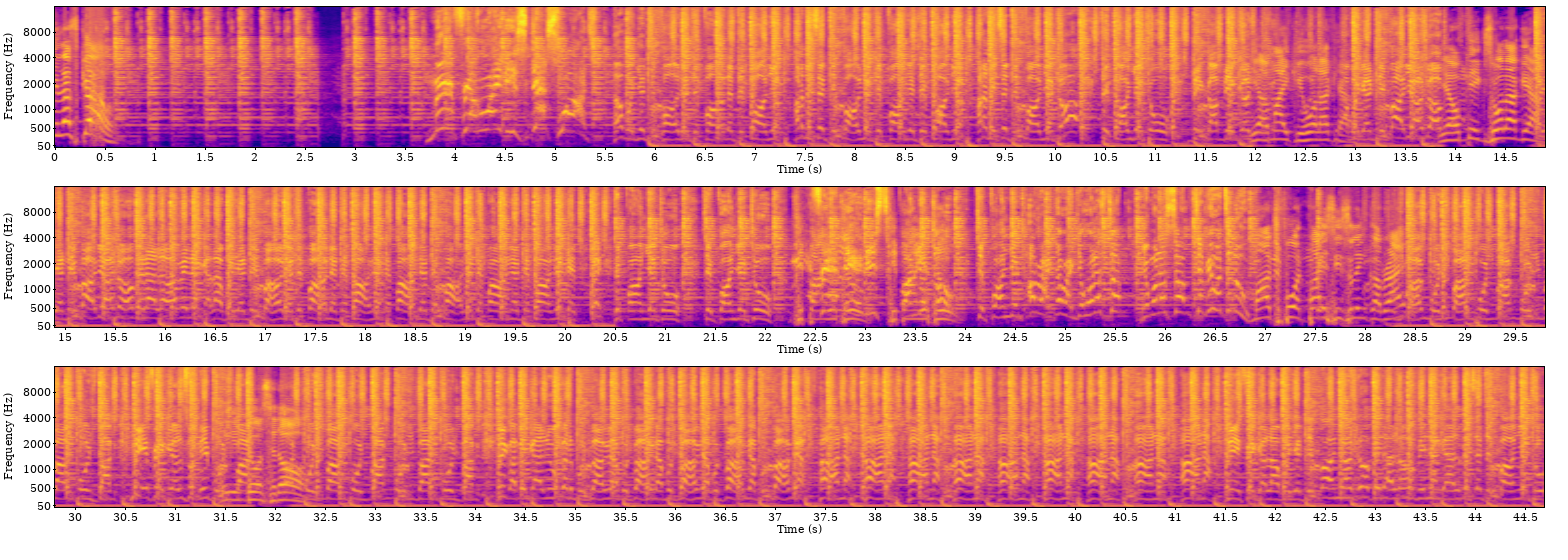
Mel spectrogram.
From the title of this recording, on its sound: club settingz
